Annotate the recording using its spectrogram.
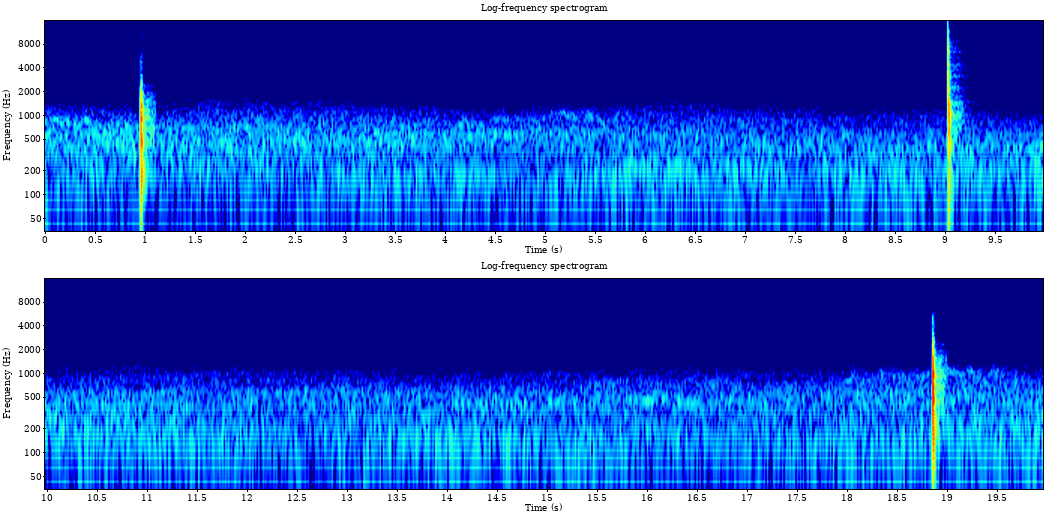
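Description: A short wooden click sounds as a chess piece is moved, a few times.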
